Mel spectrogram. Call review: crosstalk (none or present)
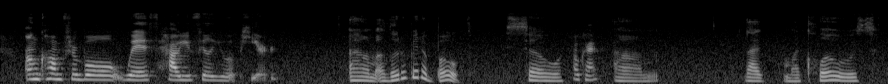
none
